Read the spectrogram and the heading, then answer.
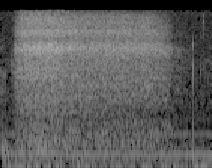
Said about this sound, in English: And while some of us are doing that, the rest of us, let's go ahead and focus our attention in our breathing. And let's take a deep breath in.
